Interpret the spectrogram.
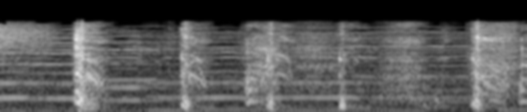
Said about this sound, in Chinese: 张雷吓了一跳，被烟呛着了，咳嗽起来。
